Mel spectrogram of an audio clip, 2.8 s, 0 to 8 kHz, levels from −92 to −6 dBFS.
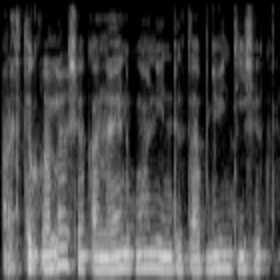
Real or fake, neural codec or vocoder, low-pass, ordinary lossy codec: fake; codec, 16 kHz, 16 kbps, FunCodec, trained on LibriTTS, 50 frames a second; 7.2 kHz; none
